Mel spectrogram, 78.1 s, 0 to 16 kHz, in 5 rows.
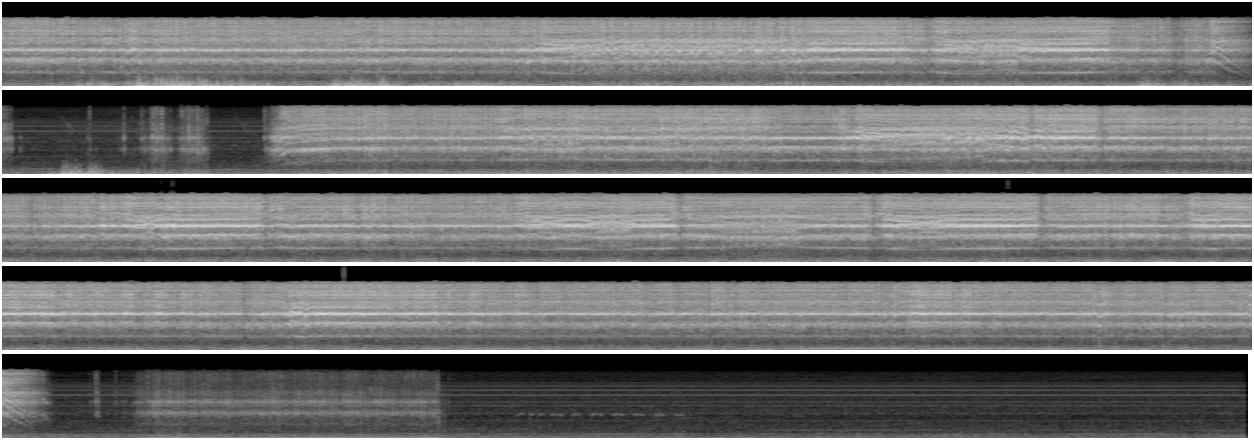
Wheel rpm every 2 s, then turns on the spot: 160, 160, 160, 160, 160, 160, 160, 110, 0, 50, 160, 160, 160, 160, 160, 160, 160, 160, 160, 160, 160, 160, 160, 160, 160, 160, 160, 160, 160, 160, 160, 50, 10, 20, 0, 0, 0, 0, 0.
64-68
